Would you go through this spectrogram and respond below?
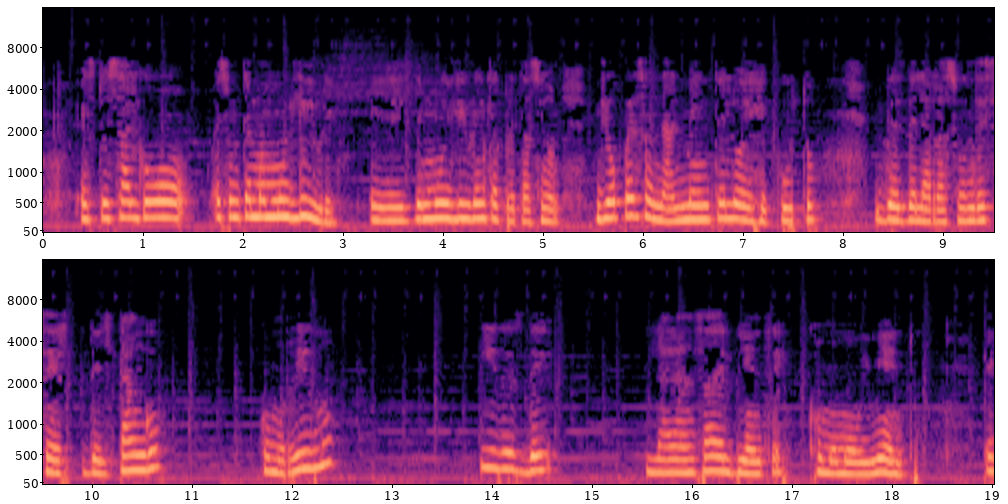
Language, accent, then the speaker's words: Spanish; Manizales, Caldas, Colombia; Yo soy de Manizales, soy criada en el Eje Cafetero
